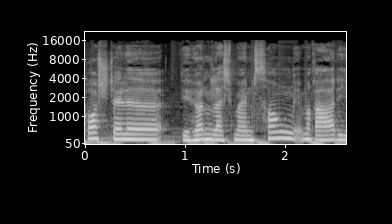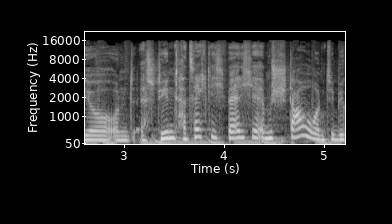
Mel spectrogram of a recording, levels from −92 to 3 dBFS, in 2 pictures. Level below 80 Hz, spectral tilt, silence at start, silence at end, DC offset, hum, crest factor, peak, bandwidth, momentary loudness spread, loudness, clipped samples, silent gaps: -32 dBFS; -5 dB/octave; 0 s; 0 s; under 0.1%; none; 14 dB; -4 dBFS; 16 kHz; 4 LU; -19 LUFS; under 0.1%; none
